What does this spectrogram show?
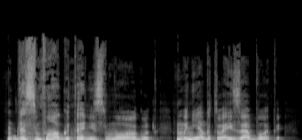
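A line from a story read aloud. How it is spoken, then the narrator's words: Laughing. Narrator (Russian): рассмеялась леди Сатофа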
